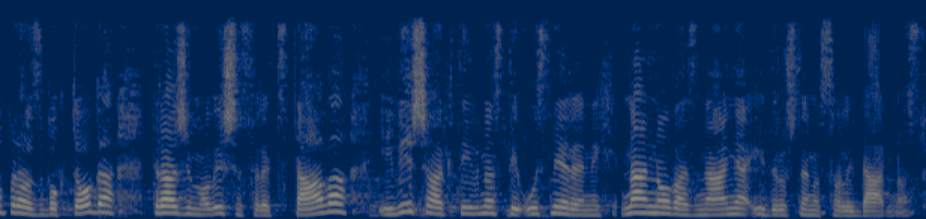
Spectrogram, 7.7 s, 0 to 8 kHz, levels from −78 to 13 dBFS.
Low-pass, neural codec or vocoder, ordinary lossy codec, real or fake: 7.2 kHz; codec, 16 kHz, 16 kbps, FreqCodec, larger model; AAC, 48 kbps; fake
